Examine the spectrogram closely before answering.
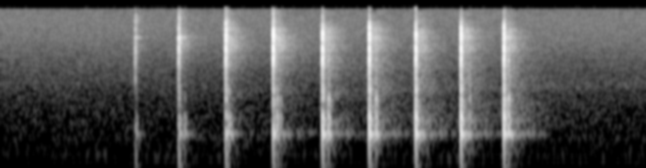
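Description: A hammer taps against a tree trunk in a quickening, steady rhythm.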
